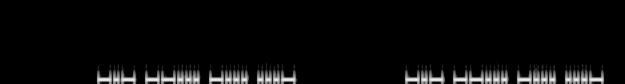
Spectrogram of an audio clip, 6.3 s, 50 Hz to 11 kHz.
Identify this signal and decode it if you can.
Morse code, heard as a keyed tone, about 30 wpm, 700 Hz. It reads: K7BV K7BV
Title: Call Signs Repeated 2x - 30wpm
